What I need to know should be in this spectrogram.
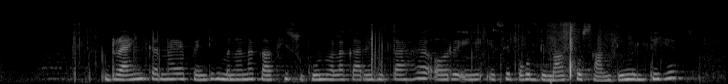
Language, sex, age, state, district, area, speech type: Hindi, female, 18-30, Uttar Pradesh, Chandauli, rural, spontaneous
